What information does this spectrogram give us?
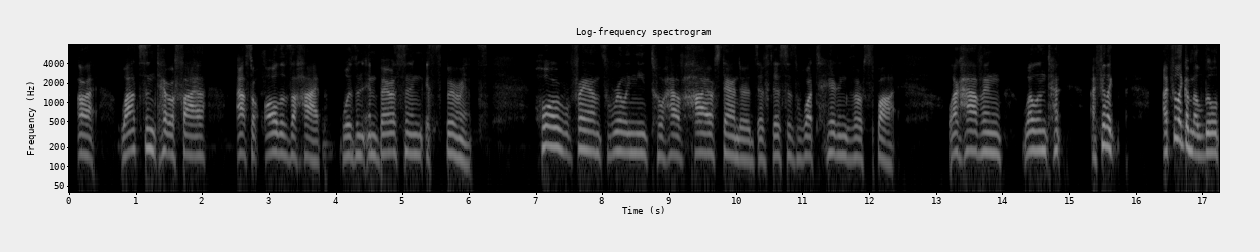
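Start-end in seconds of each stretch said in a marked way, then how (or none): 0.8-14.9 slightly slurred heavyweight boxer voice. Reading out a review after asking about a Mike Tyson voice. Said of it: "Should I do it in a Mike Tyson voice?".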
